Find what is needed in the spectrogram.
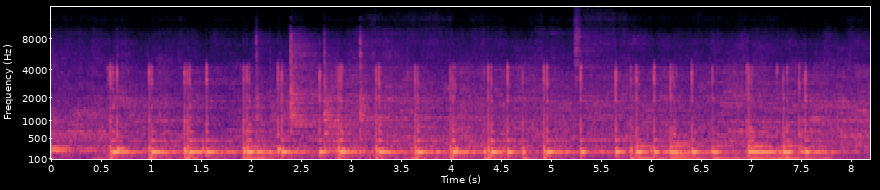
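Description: Band soundcheck: hand percussion playing a quick run of sharp hits, several a second, over a steady held low note, with a deeper note joining about six seconds in. This is the check of the percussion mics.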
